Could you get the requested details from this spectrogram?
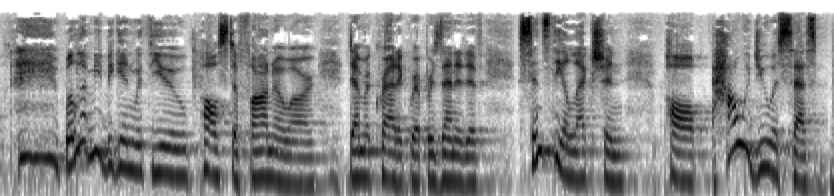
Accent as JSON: {"language": "English", "town": "New Castle", "region": "Pennsylvania", "country": "United States", "tie": "born or raised there", "moved": "yes", "said": "return to my hometown of Newcastle, Pennsylvania"}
